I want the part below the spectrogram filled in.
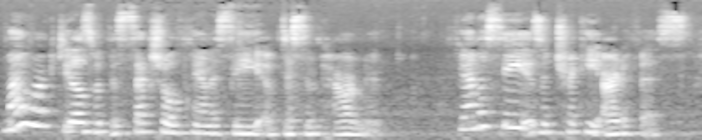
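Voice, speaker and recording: A woman's voice: medium pitch, very animated, mellow, a little hiss or hum. A woman hosting a reading series, reading an erotica piece aloud to a live audience in a small lounge. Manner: clear, deliberate reading-aloud delivery. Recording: roomy, distant live capture.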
